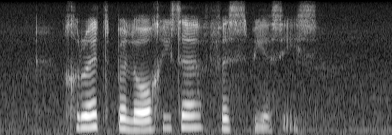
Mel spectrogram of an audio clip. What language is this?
Afrikaans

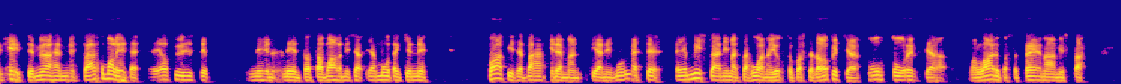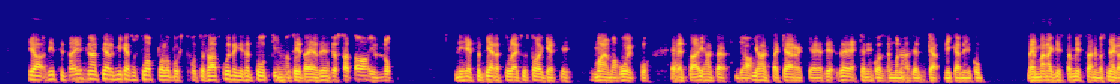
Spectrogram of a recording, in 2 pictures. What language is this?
Finnish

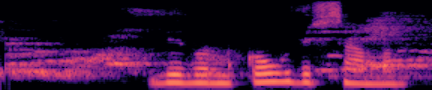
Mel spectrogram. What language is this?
Icelandic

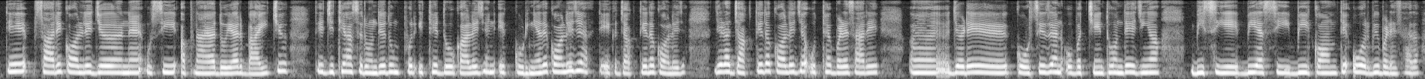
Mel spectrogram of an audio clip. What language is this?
Dogri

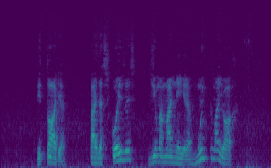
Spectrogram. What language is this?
Portuguese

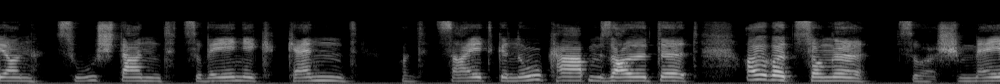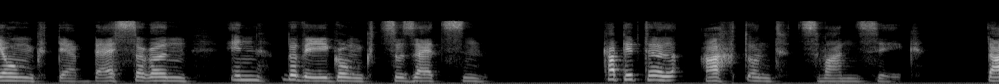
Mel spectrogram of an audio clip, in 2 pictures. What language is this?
German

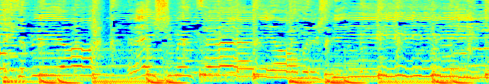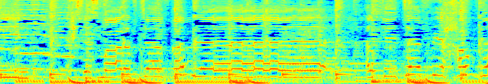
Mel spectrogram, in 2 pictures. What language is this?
Arabic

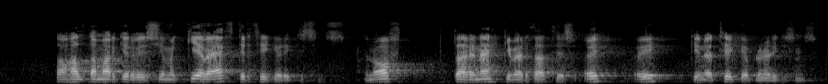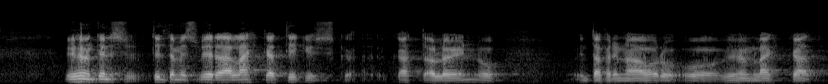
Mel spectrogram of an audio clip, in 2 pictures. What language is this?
Icelandic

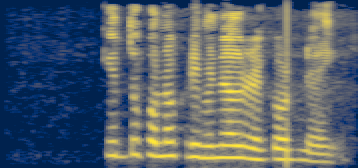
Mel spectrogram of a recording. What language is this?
Bangla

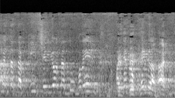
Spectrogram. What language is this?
Hebrew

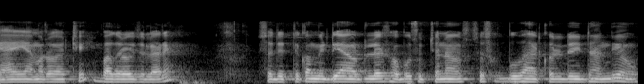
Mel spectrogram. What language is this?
Odia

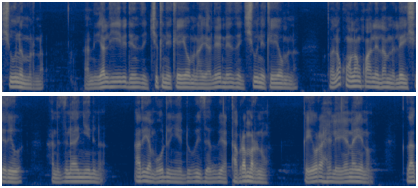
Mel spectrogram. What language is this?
Longuda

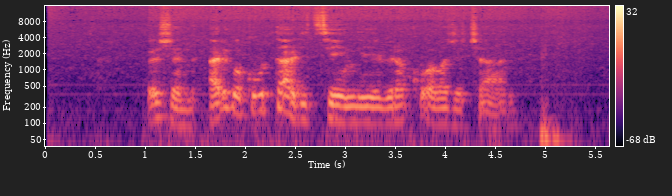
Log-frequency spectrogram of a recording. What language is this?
Kinyarwanda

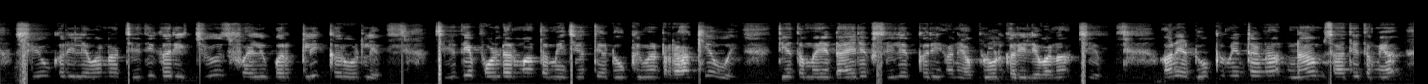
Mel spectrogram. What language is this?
Gujarati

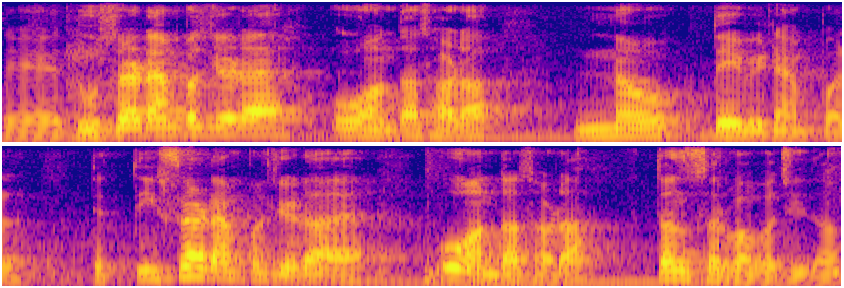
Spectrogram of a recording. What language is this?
Dogri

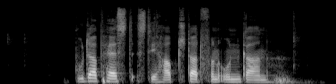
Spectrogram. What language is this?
German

